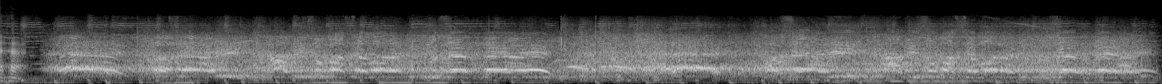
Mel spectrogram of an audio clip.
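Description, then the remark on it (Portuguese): A dense crowd of Cruzeiro football fans roars and chants continuously after a 0-0 first leg of the cup final, many voices shouting and whooping together at a loud, steady level for the whole stretch. “E após o 0 a 0 no jogo de ida, o pessoal da Raposa tava animado, até demais.”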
